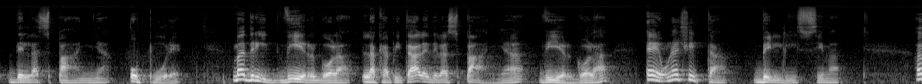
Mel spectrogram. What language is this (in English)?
Italian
